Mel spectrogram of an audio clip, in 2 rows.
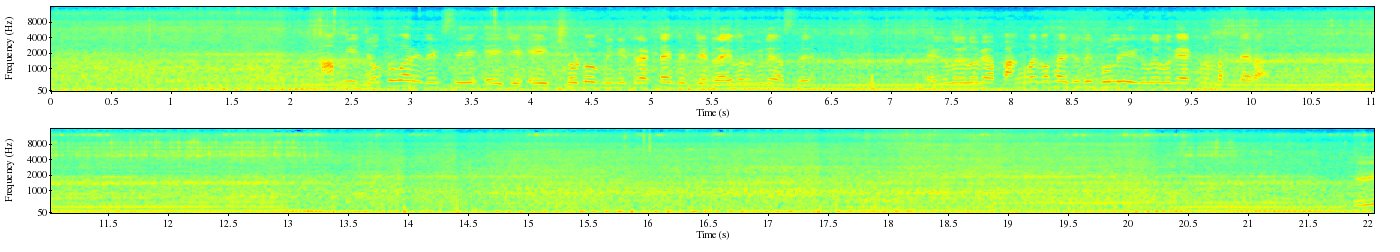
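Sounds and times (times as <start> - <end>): rush of riding noise: 0.0 - 22.0
motorcycle engine running: 9.8 - 22.0.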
